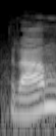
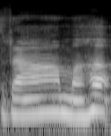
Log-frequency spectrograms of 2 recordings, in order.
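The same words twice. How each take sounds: First: The name ends on a bare m sound. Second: The name ends with a short breathy ah. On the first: The speaker calls it wrong. "राम गलत है" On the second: The speaker calls it right. "सही pronunciation है राम"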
